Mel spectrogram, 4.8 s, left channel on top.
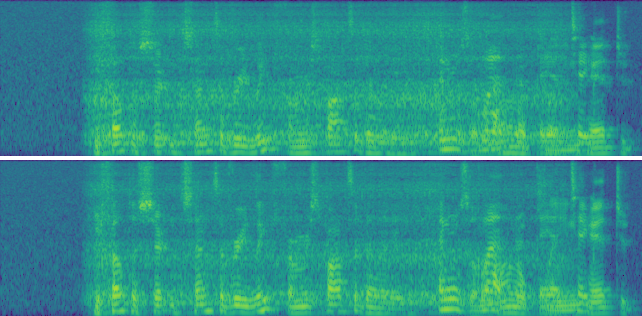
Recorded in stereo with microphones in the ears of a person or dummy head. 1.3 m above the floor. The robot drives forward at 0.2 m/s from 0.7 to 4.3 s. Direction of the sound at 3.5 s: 50° right (ahead or behind).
